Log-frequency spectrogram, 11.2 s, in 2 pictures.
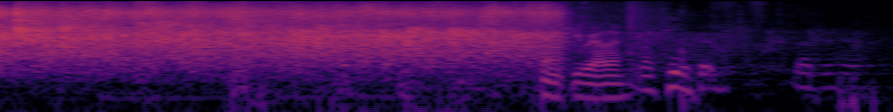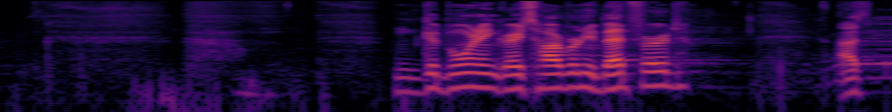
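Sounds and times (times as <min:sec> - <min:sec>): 
audience clapping: 0:00.0 - 0:05.1
speech: 0:03.4 - 0:05.6, 0:08.1 - 0:10.0, 0:10.8 - 0:11.1.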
